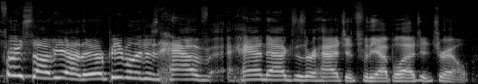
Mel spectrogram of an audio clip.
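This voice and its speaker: Speaking at normal speed, this livestream host and commentator has a high-pitched, animated voice that sounds bright, forceful, and clean. He reads aloud and riffs casually, incredulous and foul-mouthed, acting out mocking imagined dialogue.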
